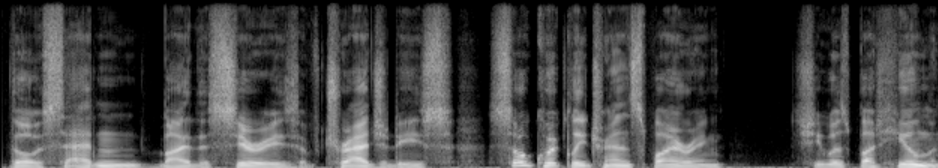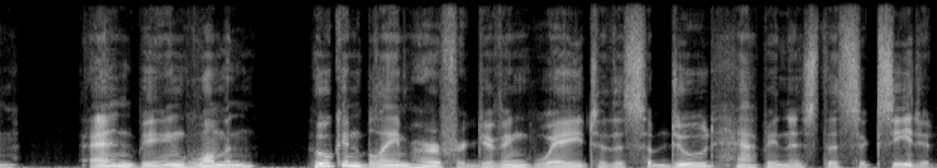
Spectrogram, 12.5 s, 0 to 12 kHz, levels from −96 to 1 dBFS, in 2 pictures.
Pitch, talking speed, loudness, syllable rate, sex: 115 Hz, 145 wpm, -21 LUFS, 4.3 syllables/s, male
